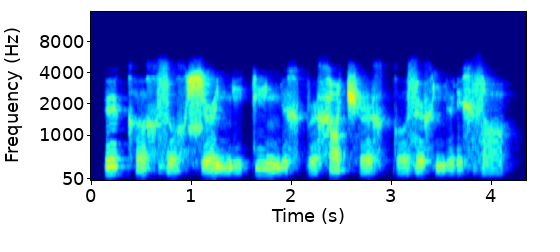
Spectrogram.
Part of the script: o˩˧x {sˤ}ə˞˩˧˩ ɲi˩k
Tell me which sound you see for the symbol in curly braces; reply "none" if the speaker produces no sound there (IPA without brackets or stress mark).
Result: ɕ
